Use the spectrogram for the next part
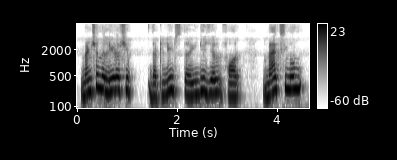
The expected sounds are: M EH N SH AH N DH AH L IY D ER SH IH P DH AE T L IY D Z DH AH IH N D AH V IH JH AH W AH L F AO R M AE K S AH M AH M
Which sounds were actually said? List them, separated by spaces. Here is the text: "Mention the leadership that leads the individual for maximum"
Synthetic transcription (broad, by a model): M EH N SH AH N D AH L IY D ER SH IH P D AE T L IY D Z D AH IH N D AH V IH JH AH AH L F AO R M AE K S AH M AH M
